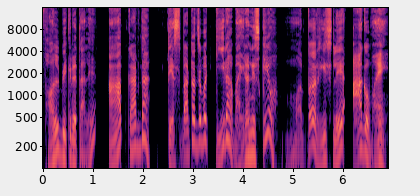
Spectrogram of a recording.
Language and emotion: Nepali, disgusted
